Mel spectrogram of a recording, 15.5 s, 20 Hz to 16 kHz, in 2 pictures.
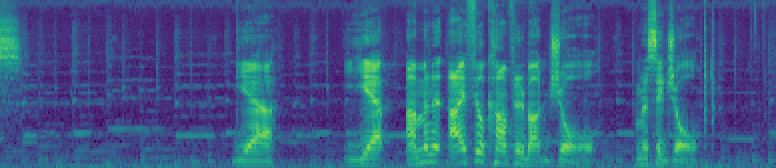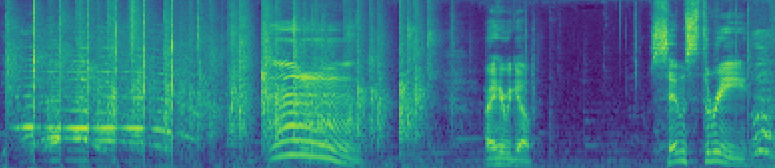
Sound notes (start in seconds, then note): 7.8 audience cheering; 10.5 audience applauding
